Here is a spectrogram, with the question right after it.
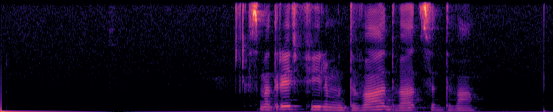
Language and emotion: Russian, neutral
